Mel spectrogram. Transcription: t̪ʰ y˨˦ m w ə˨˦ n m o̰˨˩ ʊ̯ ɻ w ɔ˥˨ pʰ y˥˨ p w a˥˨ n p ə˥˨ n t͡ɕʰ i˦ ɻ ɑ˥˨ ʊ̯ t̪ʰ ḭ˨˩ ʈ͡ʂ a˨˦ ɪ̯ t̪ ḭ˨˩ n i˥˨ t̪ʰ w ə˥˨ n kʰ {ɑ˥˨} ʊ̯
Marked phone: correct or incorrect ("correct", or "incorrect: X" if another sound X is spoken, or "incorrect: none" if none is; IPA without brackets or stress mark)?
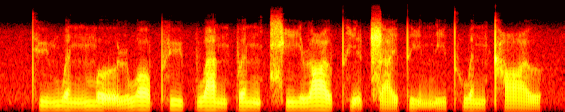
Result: correct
